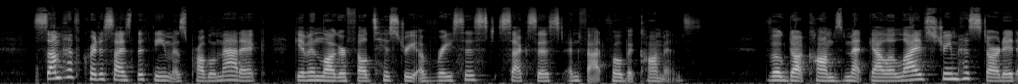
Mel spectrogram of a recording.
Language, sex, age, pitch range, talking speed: English, female, 20-39, 170-230 Hz, 130 wpm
